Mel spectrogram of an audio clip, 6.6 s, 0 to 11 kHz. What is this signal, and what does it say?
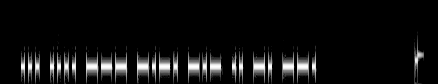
Morse code, heard as a keyed tone, about 22 wpm, 700 Hz. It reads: SHOCKING
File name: practice / 22wpm / Eight Letter Words - 22wpm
